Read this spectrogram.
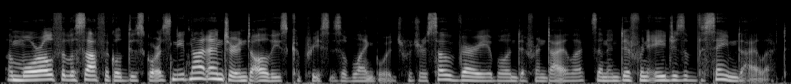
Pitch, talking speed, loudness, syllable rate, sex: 185 Hz, 210 wpm, -20 LUFS, 6.7 syllables/s, female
